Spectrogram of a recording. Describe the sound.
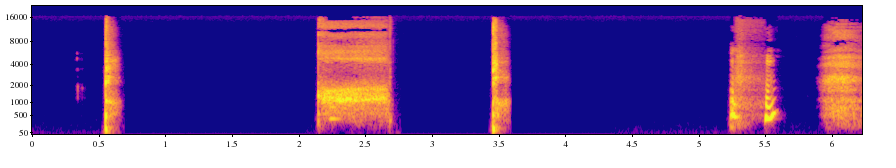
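A voice makes faint spitting sounds into someone's mouth: a few short, wet bursts separated by silence.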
